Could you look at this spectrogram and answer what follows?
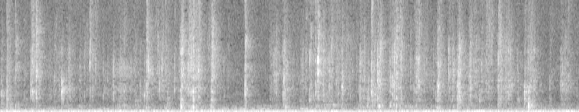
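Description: Faint, irregular rustling and light clicks from an Italian Greyhound rummaging in a kitchen trash cabinet, over a steady low hum.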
